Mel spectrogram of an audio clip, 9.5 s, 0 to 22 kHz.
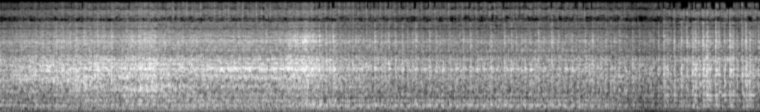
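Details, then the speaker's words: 2000 Ford F350 7.3 diesel at idle: a loud, uneven clatter of about four hits a second over the deep rumble, from a cracked flexplate. It was fixed by dropping the transmission to replace the flexplate plus the rear main seal. "all right guys hope you enjoyed the video on throwing a flex plate on this truck that had that terrible cracked flex plate sound it was obnoxiously loud"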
